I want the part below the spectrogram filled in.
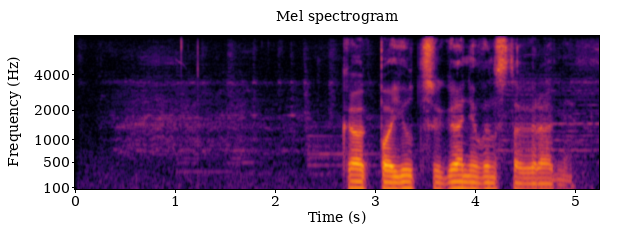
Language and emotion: Russian, neutral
